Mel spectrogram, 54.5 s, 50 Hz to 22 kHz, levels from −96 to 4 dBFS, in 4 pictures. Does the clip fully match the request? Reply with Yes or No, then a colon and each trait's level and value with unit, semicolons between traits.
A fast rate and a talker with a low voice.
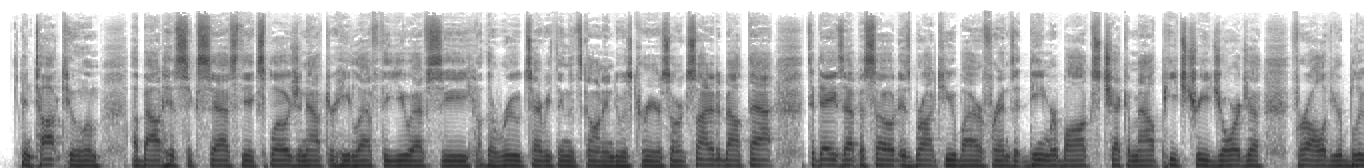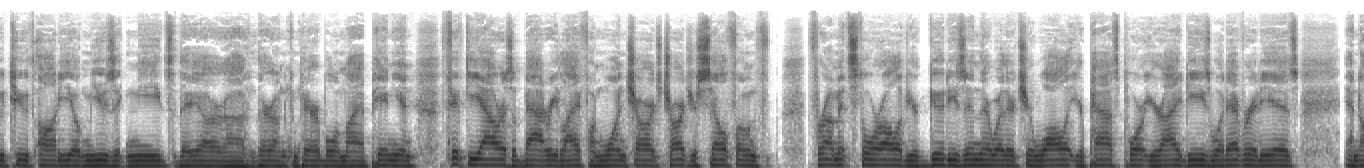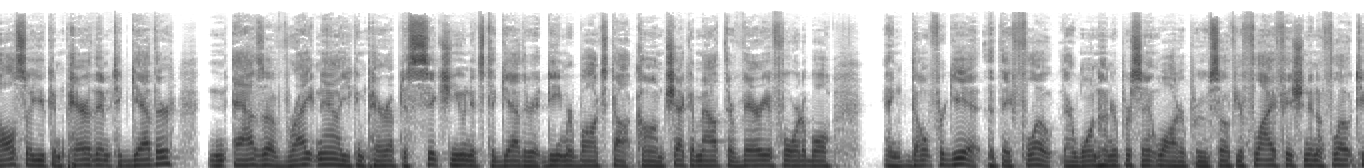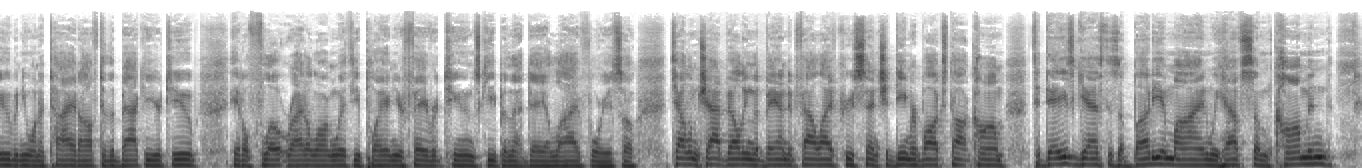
Yes: fast, 210 wpm; low, 120 Hz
